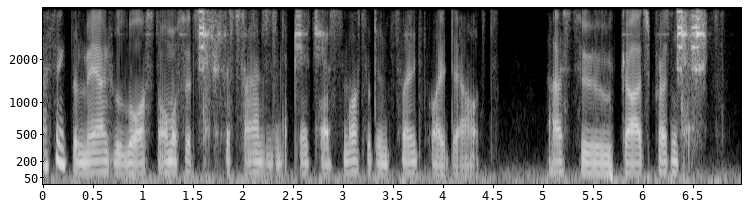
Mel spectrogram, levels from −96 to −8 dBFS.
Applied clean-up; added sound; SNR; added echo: neural diffusion model UNIVERSE++.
